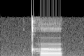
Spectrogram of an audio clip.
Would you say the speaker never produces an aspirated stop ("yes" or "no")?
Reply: no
